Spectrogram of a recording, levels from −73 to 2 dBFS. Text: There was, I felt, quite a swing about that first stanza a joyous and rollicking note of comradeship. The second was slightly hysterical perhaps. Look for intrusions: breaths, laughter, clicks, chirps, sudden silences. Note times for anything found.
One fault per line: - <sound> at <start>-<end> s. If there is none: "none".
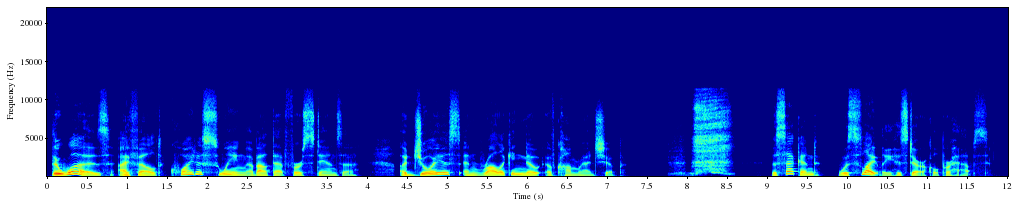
- sniff at 7.8-8.6 s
